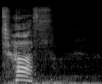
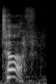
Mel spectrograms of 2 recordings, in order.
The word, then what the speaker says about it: Tuff: And that's spelled T-U-F-F, the way tough is always spelled.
